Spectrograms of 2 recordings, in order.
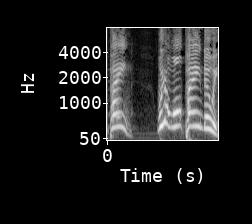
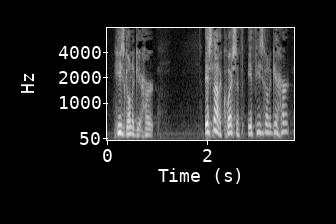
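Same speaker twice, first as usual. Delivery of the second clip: low, softer, serious coach voice; level with a worried mother, low and sober; grave warning; 8 semitones lower, 5 dB quieter than usual. Retold or imitated.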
